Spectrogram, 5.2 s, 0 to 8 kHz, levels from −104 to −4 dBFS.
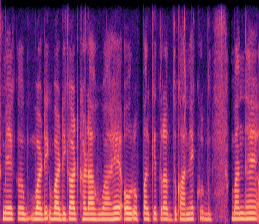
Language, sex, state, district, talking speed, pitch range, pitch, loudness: Hindi, female, Uttar Pradesh, Lalitpur, 185 wpm, 190-200 Hz, 195 Hz, -19 LUFS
